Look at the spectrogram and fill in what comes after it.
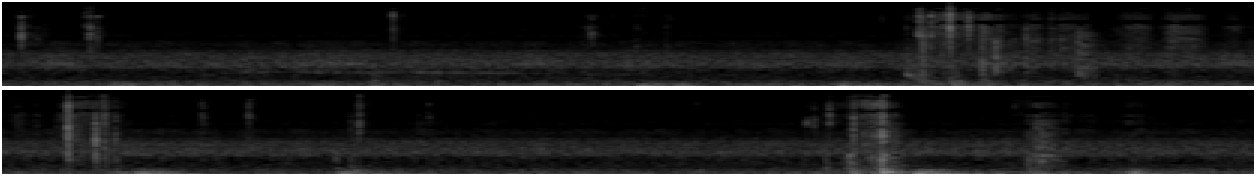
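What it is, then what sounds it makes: Bar soap being scored. A small blade tip scores a crosshatch pattern into the surface of a solid pink bar of soap held in the hand. Light, dry scratching and crisp ticking clicks run over a steady low background hiss, with sharper, brighter bursts of scraping near five, seven and eleven seconds.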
